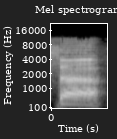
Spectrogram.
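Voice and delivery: THA held long, A as in fashion; fashion A sound. Shown as a demonstration. Teacher reminding learners of the vowel, long open THA. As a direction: stretch the A in THA wide and long. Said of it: "Remember that fashion sound".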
